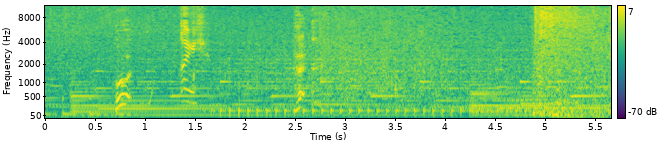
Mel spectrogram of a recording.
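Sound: rain falling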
